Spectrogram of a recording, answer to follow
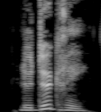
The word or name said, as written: degre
